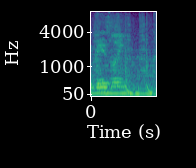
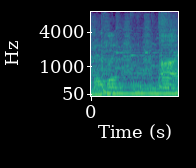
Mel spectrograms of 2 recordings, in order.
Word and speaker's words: Bisley: Simon Beasley, also Simon Bisley. I think that's how you pronounce it, Bisley.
